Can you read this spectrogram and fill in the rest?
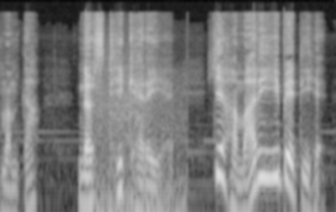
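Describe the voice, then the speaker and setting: A man voicing a gentle, worried young father with a soothing, patient manner in a story. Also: medium pitch, wildly swooping pitch, unhurried. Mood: gentle pleading. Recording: music behind the voice.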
